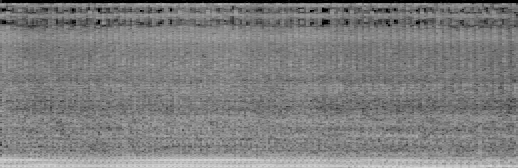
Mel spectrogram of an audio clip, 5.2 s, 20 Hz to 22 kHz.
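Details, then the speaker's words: 1986 Suzuki Mighty Boy with a coolant leak, idling after a hard start while being pumped: low, uneven, squirly idle wavering and sagging as if about to die; rough idle, cause not clear. "you hear that that like squirly sound that's me doing that by the way I think it's going to die"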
